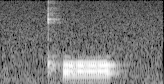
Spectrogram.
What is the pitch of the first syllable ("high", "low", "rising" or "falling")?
high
